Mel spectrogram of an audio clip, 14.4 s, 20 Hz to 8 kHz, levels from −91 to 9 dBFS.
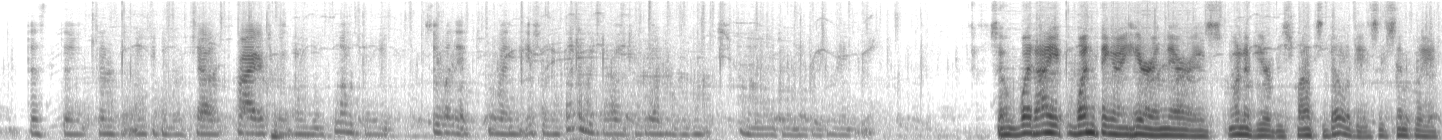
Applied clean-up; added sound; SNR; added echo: neural separator model SepFormer DNS4.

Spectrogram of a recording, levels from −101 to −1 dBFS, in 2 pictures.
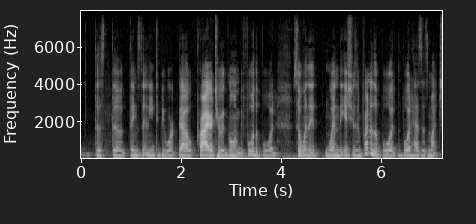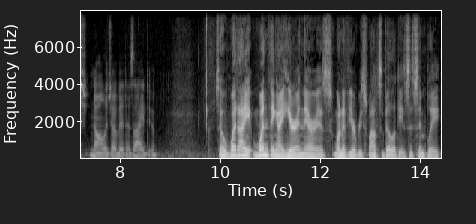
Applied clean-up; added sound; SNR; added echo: none; none; none; none.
